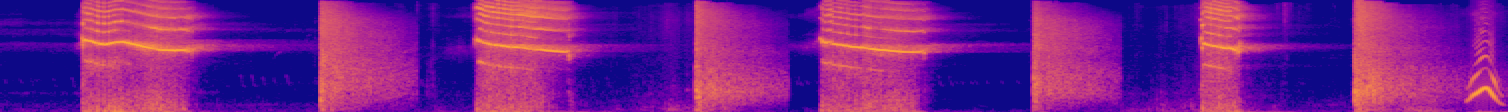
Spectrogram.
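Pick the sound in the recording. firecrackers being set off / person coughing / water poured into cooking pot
firecrackers being set off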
